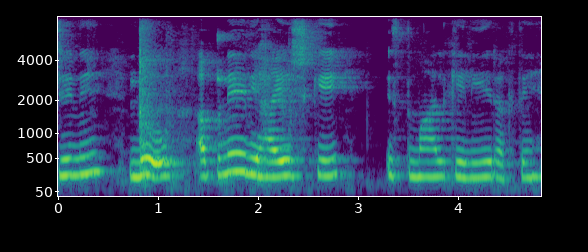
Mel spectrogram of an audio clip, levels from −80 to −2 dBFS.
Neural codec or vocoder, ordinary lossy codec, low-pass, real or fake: none; none; none; real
